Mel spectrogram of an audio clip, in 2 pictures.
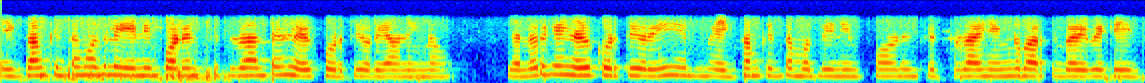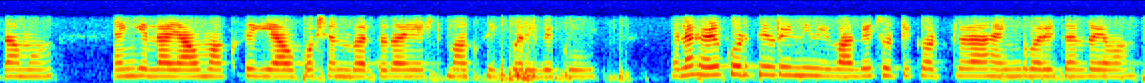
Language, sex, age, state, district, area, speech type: Kannada, female, 18-30, Karnataka, Gulbarga, urban, conversation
